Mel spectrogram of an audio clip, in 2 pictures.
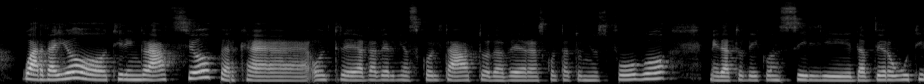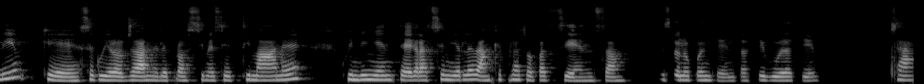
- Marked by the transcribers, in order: "mille" said as "mirle"
- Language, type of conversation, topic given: Italian, advice, Come ti senti all’idea di diventare genitore per la prima volta e come vivi l’ansia legata a questo cambiamento?
- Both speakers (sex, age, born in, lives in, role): female, 20-24, Italy, Italy, advisor; female, 30-34, Italy, Italy, user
